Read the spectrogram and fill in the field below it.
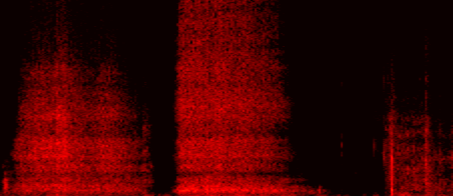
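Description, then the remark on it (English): Two long, slow, deep breaths for calming down, each a steady airy rush lasting over a second, followed by quieter, softer breathing sounds trailing off. “Let's slow our breath and breathe out to the count of five, exhaling any stress or tension.”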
